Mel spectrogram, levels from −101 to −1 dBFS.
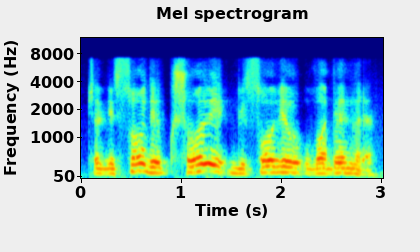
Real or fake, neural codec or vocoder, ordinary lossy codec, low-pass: fake; codec, 16 kHz, 1 kbps, FreqCodec, smaller model; none; 7.2 kHz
